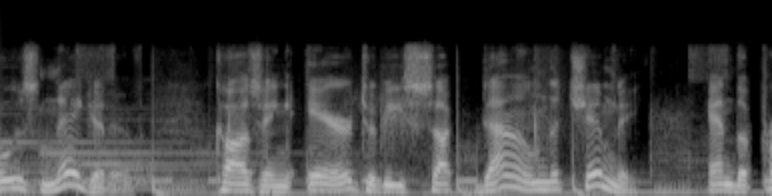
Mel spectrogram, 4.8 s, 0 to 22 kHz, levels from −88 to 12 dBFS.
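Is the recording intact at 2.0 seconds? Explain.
No. Clock drift between sender and receiver runs through the whole clip: the sender's clock is roughly 4% fast, so the receiver's jitter buffer keeps overfilling. Repeated timing corrections from 0.05 to 4.70 s trim short pieces to keep pace, playing the audio at 104% speed. Around 2.0 s this comes through, if at all, as faint hiccups or a slightly unsteady tempo.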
